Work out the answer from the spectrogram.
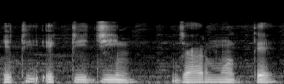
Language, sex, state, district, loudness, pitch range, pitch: Bengali, male, Tripura, West Tripura, -18 LUFS, 105-110 Hz, 110 Hz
